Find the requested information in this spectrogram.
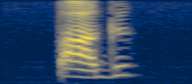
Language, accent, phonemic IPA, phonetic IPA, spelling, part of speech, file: Armenian, Eastern Armenian, /pɑkʰ/, [pɑkʰ], պագ, noun, Hy-պագ.ogg
- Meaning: kiss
